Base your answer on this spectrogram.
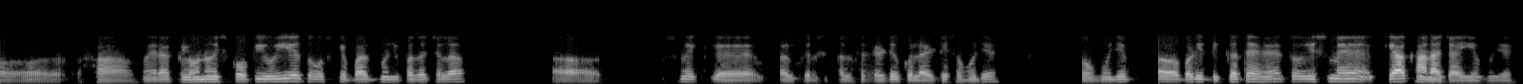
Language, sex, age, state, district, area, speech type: Urdu, male, 45-60, Uttar Pradesh, Rampur, urban, conversation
